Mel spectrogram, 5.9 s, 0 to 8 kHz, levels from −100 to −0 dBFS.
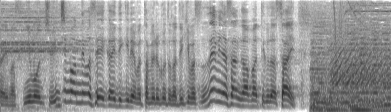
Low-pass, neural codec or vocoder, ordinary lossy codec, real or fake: none; none; none; real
